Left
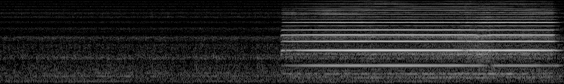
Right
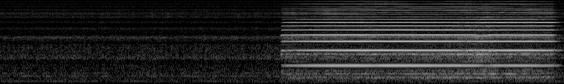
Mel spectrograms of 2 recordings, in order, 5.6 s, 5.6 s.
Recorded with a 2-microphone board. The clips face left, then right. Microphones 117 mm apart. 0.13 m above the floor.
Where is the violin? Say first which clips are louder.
Even; 25° right (ahead or behind), 1.1 m.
